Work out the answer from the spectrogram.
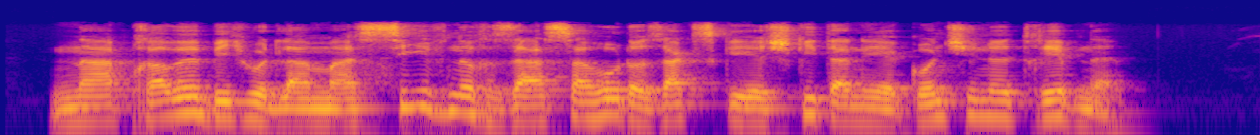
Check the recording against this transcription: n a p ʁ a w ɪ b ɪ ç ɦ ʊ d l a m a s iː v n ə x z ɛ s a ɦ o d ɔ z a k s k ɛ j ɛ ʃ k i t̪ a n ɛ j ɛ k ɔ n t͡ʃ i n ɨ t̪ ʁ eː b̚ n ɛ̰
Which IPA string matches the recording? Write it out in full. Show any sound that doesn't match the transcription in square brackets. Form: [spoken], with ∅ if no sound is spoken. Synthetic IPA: n a p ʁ a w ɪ b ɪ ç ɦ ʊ d l a m a s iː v n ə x z [a] s a ɦ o d ɔ z a k s k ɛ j ɛ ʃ k i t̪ a n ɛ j ɛ k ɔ n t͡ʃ i n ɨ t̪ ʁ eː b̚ n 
